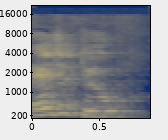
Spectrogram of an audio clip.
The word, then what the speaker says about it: adjective: Adjective, D is not pronounced.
